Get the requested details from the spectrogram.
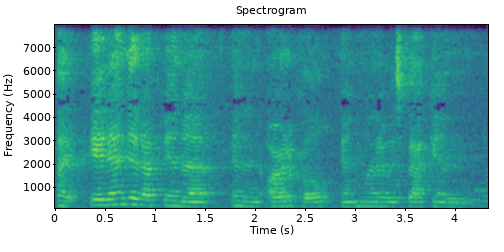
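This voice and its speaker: Her medium-pitched voice is a little mellow, with a steady tone and moderate pace. The school librarian is telling a story during a conference talk, speaking conversationally with frequent ums and restarts. She was recorded from far off in an echoey conference room with background noise.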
